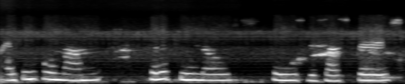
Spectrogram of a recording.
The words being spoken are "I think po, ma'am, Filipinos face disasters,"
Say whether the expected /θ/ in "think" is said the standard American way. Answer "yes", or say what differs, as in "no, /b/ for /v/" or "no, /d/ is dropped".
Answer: no, /t/ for /θ/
